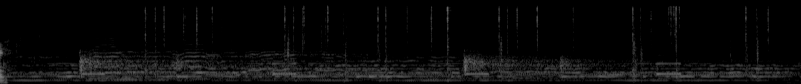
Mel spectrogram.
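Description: Ratchet of a click-type torque wrench clicking in short irregular runs as cylinder head nuts are tightened in a crisscross pattern to 15 foot-pounds, under quiet background music.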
